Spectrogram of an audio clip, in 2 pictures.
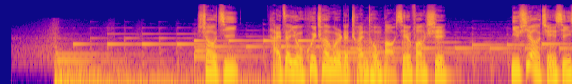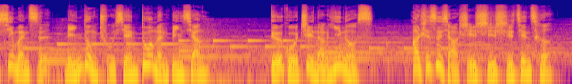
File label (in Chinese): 男 家电 多门冰箱; 西门子灵动储鲜多门冰箱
